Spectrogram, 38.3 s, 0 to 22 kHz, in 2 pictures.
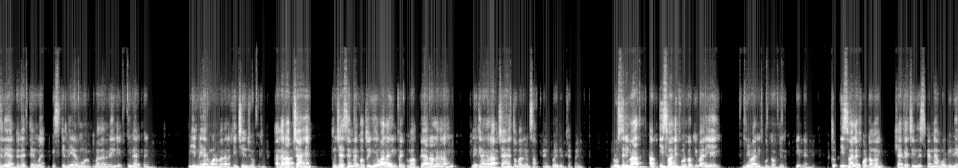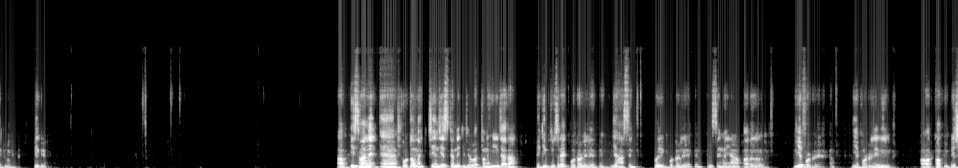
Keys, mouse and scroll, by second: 0.3 click, 3.6 space, 3.7 right click, 3.9 click, 4.4 alt+scroll down 1, 9.8 click, 10.2 space, 10.4 right click, 10.6 click, 11.5 right click, 12.6 click, 12.8 right click, 13.1 click, 18.0 click, 18.0 click, 21.9 click, 25.9 click, 26.6 ctrl+z, 27.2 click, 27.9 ctrl+z, 29.1 click, 34.4 click, 35.3 alt+Tab.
